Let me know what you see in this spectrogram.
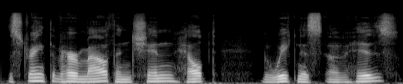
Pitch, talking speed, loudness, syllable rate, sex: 130 Hz, 180 wpm, -17 LUFS, 4.1 syllables/s, male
